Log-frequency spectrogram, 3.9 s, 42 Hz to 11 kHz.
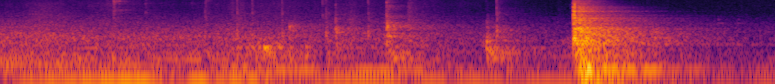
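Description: A heavy security door at a police brigade's offices in the Bastion 14 building in Paris being handled: a few soft clicks and latch knocks, then a loud metallic clunk as it shuts, its ring fading. No one speaks.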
